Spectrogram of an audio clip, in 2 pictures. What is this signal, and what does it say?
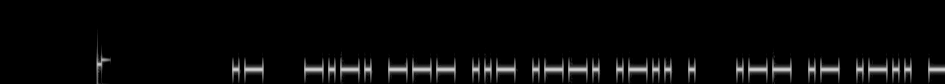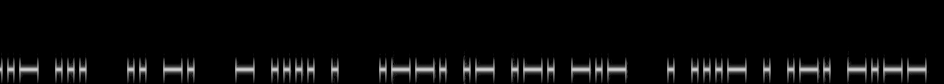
Morse code, heard as a keyed tone, about 21 wpm, 700 Hz. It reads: A COUPLE WALKS IN THE PARK EVERY
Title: Sentences with 2-Word Phrases - 20wpm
